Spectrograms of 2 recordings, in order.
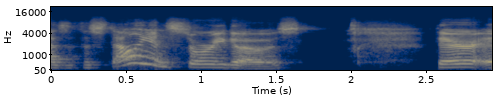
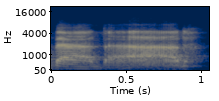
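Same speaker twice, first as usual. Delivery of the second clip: saboteur voice; 12 semitones lower than usual. Retold or imitated. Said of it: "Is it the saboteur that says this is bad".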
